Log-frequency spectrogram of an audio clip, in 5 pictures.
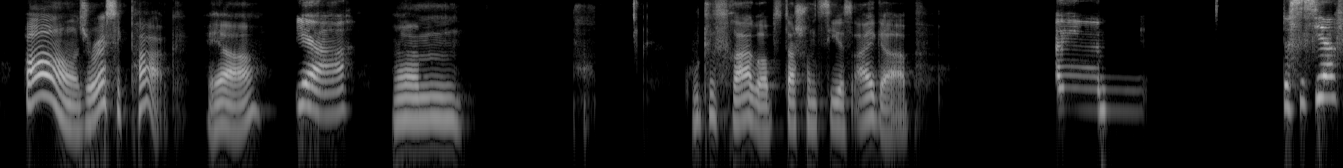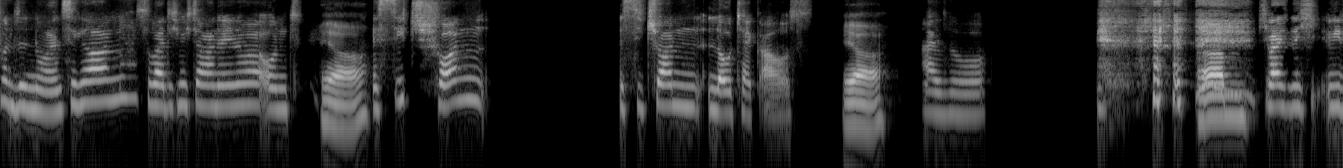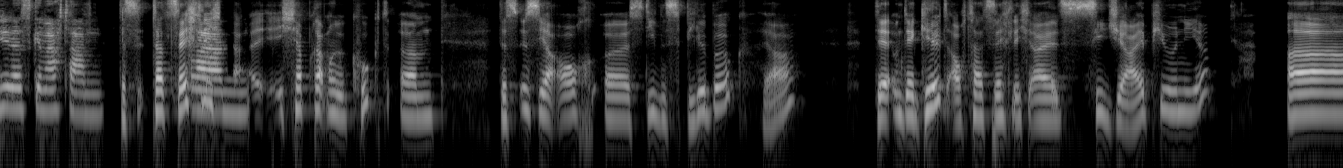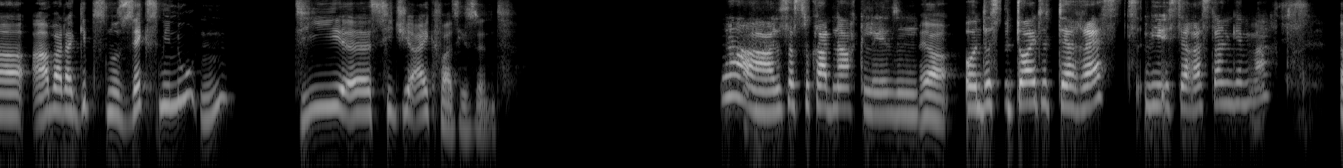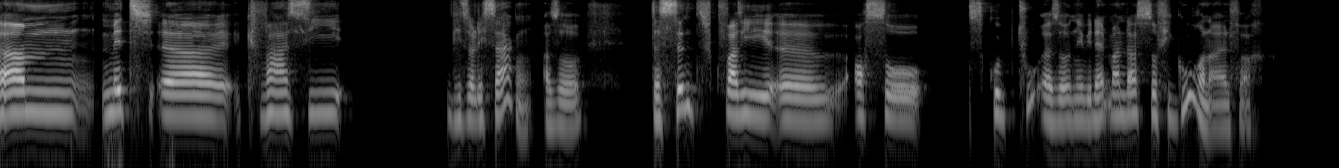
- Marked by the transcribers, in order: in English: "Low-tech"; laugh
- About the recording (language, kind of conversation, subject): German, unstructured, Wie hat sich die Darstellung von Technologie in Filmen im Laufe der Jahre entwickelt?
